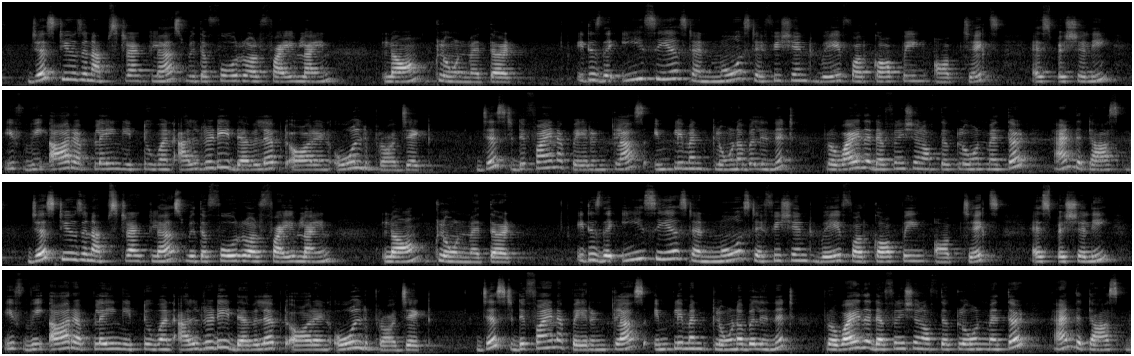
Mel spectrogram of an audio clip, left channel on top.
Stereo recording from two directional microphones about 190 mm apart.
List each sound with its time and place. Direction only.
0.3 s a woman's voice: 20° right (ahead or behind)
